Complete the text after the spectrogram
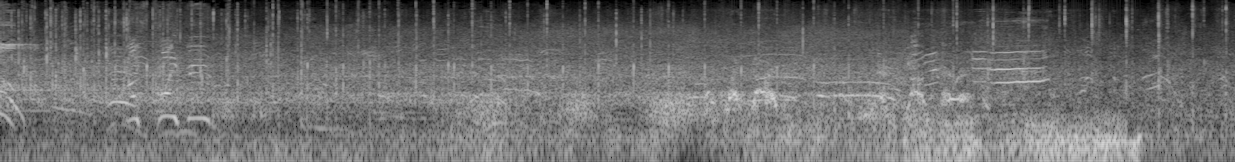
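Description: Young boys shout and cheer nearby.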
